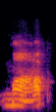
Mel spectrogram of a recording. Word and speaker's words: MAP: Amazon Project, or MAP, although I think they pronounce it MOP.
